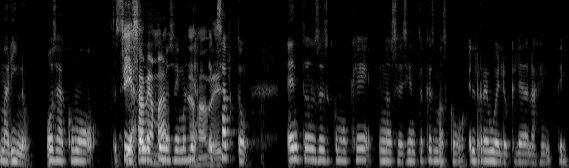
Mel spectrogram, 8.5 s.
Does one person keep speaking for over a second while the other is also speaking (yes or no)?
yes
